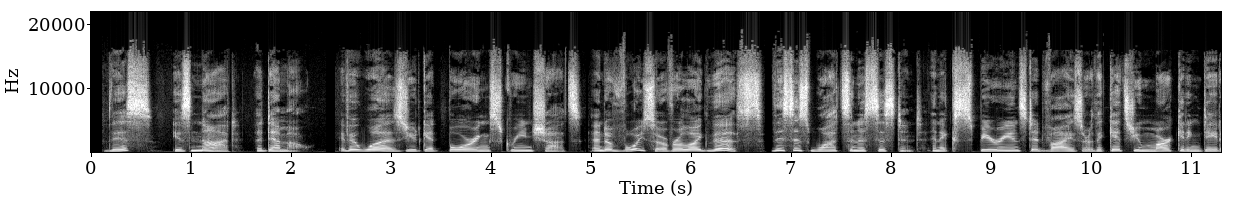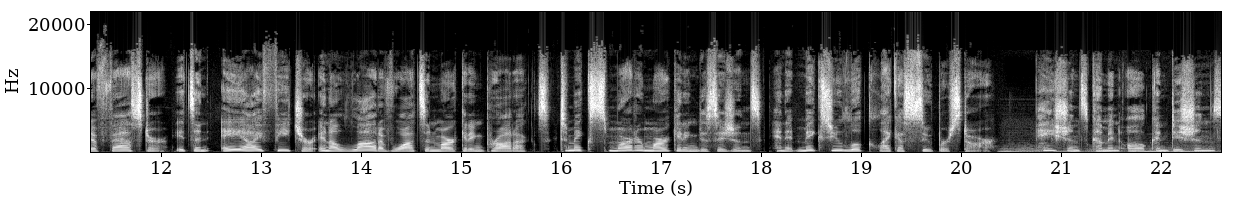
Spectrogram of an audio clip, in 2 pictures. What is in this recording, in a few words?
english american corporate videos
